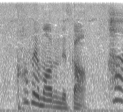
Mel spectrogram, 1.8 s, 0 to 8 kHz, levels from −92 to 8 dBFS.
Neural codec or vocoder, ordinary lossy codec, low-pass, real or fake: none; none; 7.2 kHz; real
